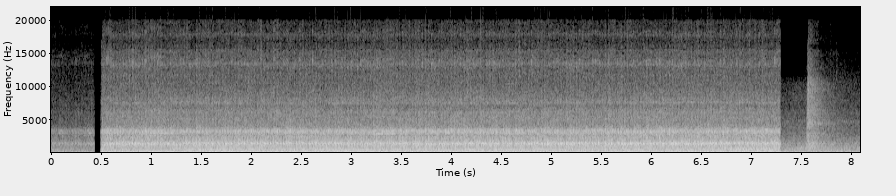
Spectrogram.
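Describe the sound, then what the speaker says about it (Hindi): Kubota tractor engine idling, a loud, close, steady diesel drone with a constant low hum and even pitch held for several seconds before a brief drop in level at the end. "बिल्कुल साइलेंट मोड पे ट्रैक्टर है और ना इसके कोई कंपन वगैरह है।"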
